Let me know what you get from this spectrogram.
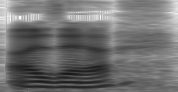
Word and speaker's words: Isaiah: He's in church reciting from the prophet Isaiah, as the British say, Isaiah, and it's showing one of his fellow British teammates falling and just being unable to get back up.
